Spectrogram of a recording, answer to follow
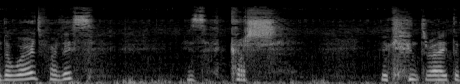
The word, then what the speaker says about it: krš: In Serbian, the word for this is krš. You can try to pronounce that.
